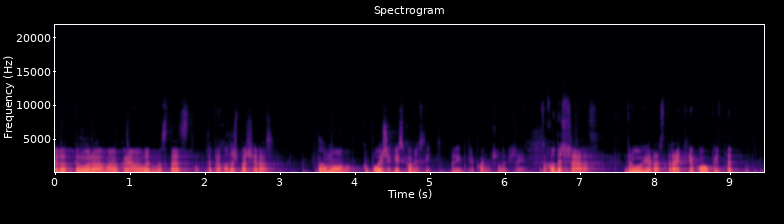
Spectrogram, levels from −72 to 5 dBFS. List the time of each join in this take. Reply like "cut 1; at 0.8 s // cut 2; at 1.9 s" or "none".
cut 1; at 2.0 s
